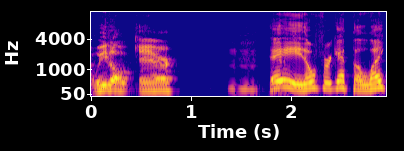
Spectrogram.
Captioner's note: announcer voice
